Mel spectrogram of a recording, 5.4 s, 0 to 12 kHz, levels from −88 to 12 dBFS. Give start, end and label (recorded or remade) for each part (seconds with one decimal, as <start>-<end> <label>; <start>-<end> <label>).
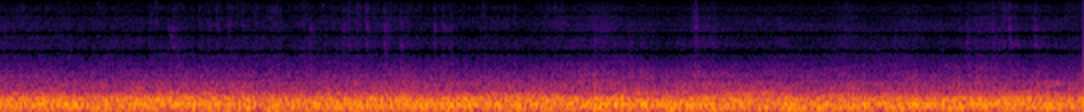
0.0-2.8 recorded; 2.8-5.4 remade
